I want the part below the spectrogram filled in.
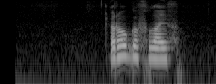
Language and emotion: Russian, neutral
